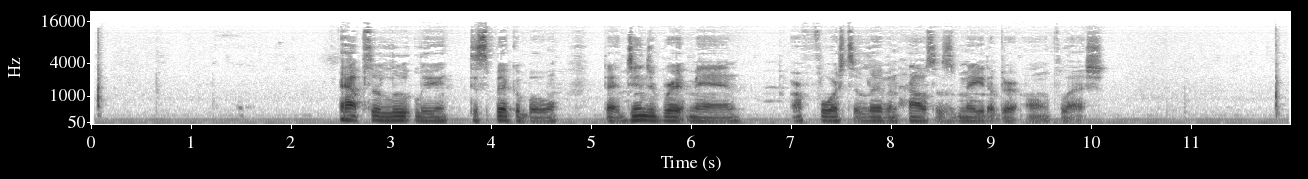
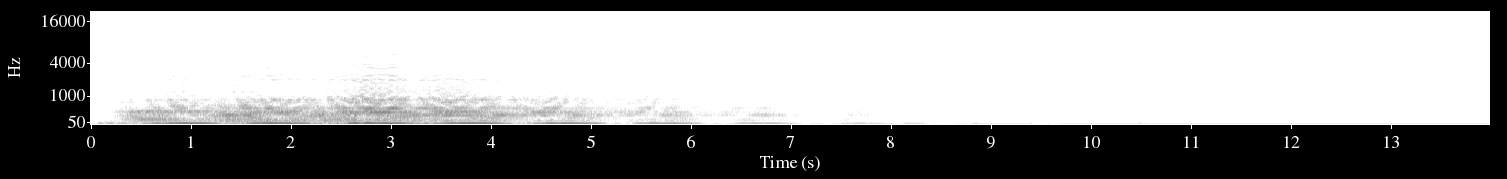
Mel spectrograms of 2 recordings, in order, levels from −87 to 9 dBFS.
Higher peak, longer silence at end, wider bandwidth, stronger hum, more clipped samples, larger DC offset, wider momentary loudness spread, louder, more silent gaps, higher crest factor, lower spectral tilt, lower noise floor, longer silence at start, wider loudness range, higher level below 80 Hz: first, 0 dBFS vs -30 dBFS; about the same, 0.1 s vs 0 s; first, 14.5 kHz vs 10.5 kHz; first, 60 Hz at -40 dBFS vs none; neither; neither; about the same, 14 LU vs 14 LU; first, -18 LUFS vs -54 LUFS; neither; about the same, 20 dB vs 18 dB; second, -5 dB/octave vs -8 dB/octave; second, -45 dBFS vs -85 dBFS; about the same, 0.05 s vs 0 s; second, 6 LU vs 13 LU; first, -42 dBFS vs -72 dBFS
